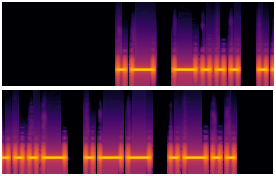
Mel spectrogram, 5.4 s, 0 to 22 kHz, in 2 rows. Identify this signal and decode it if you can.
Morse code, heard as a keyed tone, about 17 wpm, 700 Hz. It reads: AB4WL
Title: NA SOTA Chaser Callsigns 17wpm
